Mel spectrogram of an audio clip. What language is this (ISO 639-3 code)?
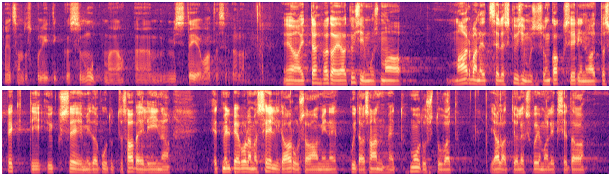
est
